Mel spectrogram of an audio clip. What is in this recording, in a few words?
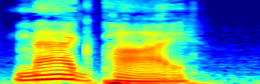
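"magpie", US English; gcompris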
